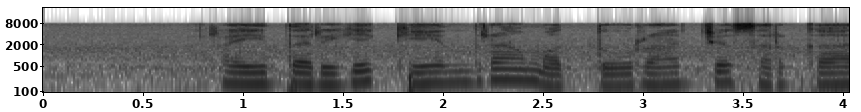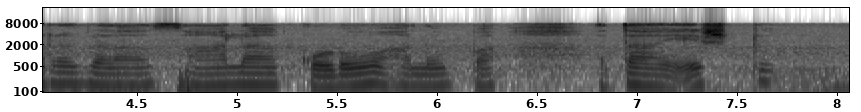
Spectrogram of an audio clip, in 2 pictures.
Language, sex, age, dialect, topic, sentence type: Kannada, female, 25-30, Central, agriculture, question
